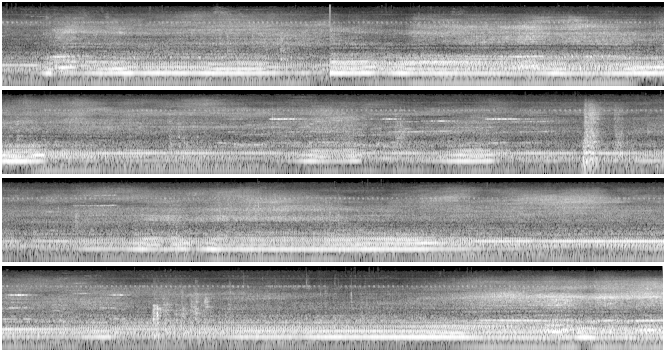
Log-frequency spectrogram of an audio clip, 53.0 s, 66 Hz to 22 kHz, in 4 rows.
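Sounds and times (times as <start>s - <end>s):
crane diesel engine running: 0.0s - 52.9s
high squeaks: 15.5s - 30.4s, 37.6s - 52.9s.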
